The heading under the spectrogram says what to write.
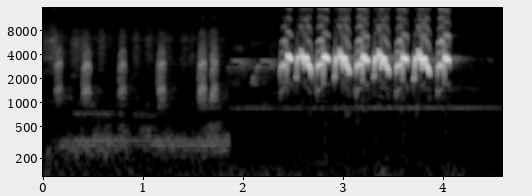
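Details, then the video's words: Lure sooty-headed bulbul calling to draw in wild birds: scattered dry clicks, then a loud, sharp, rhythmic run of about nine bubbly notes, roughly three per second, ending abruptly. "suara BURUNG KUTILANG pikat gacor memanggil kutilang liar dengan suara panggilan pikat kutilang"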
